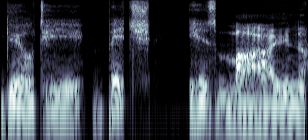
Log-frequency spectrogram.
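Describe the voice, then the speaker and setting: A man growls in a put-on character voice, guttural and very deep, with a monotone, flat intonation. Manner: evil, menacing.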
